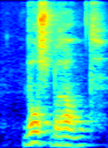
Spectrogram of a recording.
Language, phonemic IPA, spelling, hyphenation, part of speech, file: Dutch, /ˈbɔs.brɑnt/, bosbrand, bos‧brand, noun, Nl-bosbrand.ogg
- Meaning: forest fire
